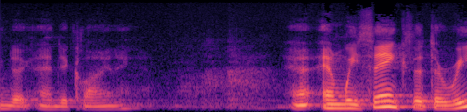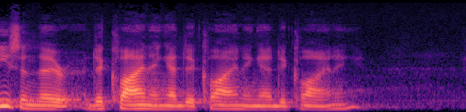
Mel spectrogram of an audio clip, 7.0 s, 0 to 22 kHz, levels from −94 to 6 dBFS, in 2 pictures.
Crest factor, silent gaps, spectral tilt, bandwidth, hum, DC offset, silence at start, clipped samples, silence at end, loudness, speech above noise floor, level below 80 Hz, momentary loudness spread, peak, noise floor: 20 dB; none; -6 dB/octave; 14 kHz; none; under 0.1%; 0 s; under 0.1%; 0.8 s; -21 LUFS; 35 dB; -84 dBFS; 15 LU; -2 dBFS; -56 dBFS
